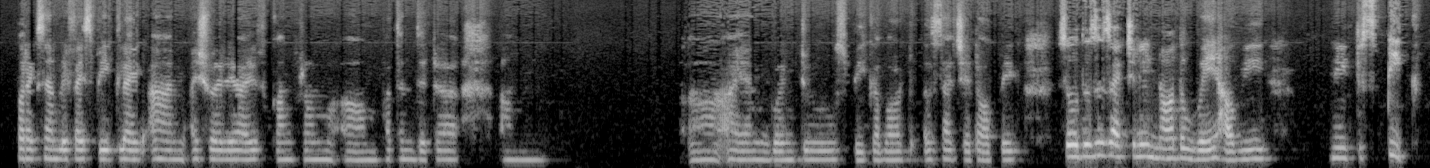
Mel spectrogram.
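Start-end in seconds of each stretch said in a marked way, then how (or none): 1.5-10.2 flat monotone, much lower and quieter. Speaker shows the wrong way to introduce yourself: monotonous delivery. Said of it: "you should not be monotonous while you speak".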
